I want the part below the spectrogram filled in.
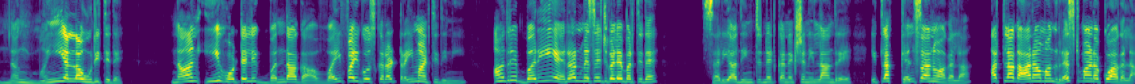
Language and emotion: Kannada, angry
